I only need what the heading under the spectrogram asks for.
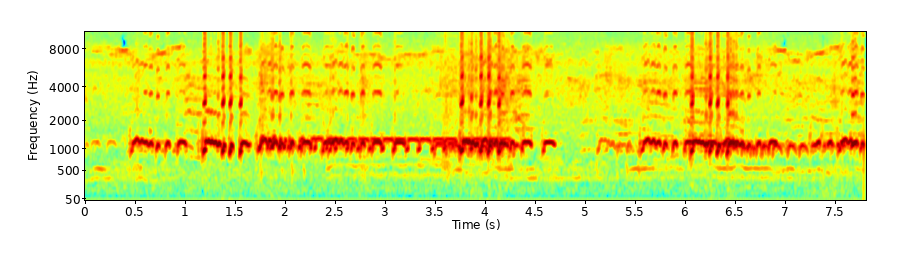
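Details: Local zebra dove with a strong voice, used as a lure for other doves, giving fast, bubbling trilled cooing in two long phrases, with a lower tone underneath and recurring sharp clicks.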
